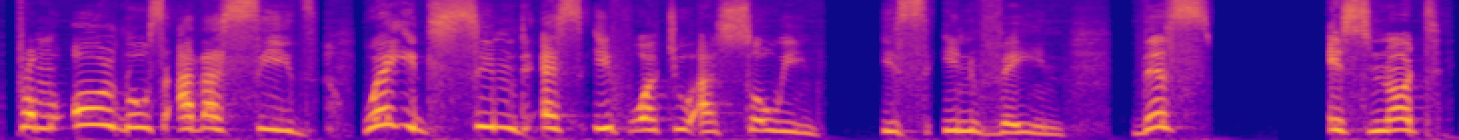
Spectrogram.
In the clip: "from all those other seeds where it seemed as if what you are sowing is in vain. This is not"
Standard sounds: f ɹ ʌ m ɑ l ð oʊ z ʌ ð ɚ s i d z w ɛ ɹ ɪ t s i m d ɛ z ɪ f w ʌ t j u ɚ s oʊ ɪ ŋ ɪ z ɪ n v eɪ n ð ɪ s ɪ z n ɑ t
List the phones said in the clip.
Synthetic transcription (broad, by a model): f ɹ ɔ m ɑ l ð oʊ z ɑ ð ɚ s i d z w ɛ ɹ ɪ t s i m d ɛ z ɪ f w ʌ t j u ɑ s oʊ ɪ ŋ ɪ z ɪ n v eɪ n ð ɪ s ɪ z n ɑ t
